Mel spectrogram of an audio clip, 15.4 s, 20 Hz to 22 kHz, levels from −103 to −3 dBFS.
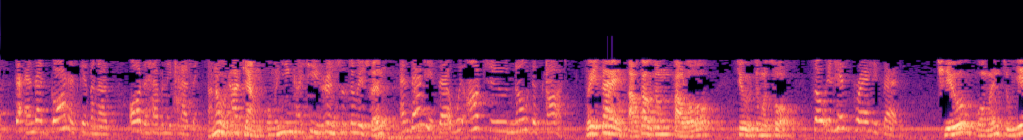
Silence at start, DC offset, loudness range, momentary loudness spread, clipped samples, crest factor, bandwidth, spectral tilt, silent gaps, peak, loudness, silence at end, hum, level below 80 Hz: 0 s; under 0.1%; 4 LU; 11 LU; under 0.1%; 18 dB; 4 kHz; -10.5 dB/octave; none; 0 dBFS; -18 LUFS; 0 s; none; -42 dBFS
